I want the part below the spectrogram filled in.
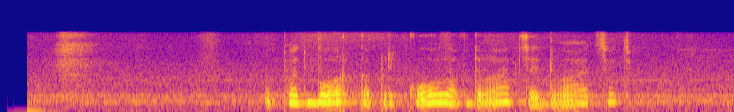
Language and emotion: Russian, sad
